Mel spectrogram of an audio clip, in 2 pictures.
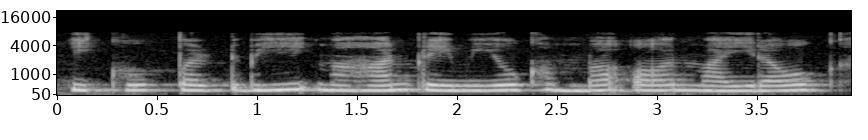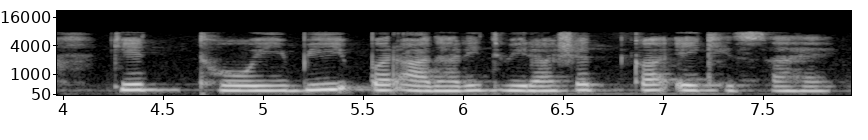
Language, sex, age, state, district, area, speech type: Hindi, female, 18-30, Madhya Pradesh, Ujjain, urban, read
